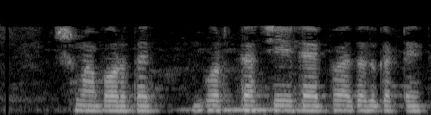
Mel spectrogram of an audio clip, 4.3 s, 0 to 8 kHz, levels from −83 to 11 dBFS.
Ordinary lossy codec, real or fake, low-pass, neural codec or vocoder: AAC, 16 kbps; real; 7.2 kHz; none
